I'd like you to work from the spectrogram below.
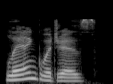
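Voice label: "languages", British English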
